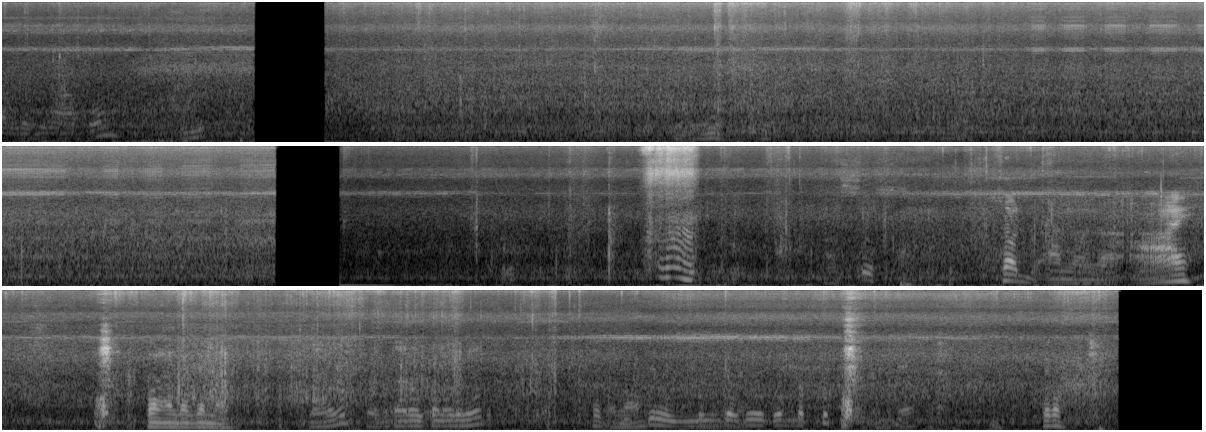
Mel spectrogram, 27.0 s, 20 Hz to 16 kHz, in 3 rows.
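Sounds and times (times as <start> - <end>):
stream water over rocks: 2.5 - 8.0.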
